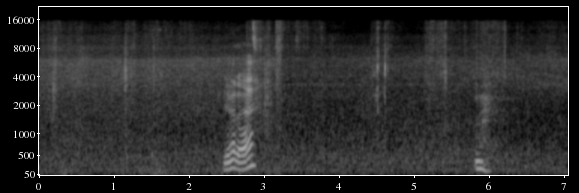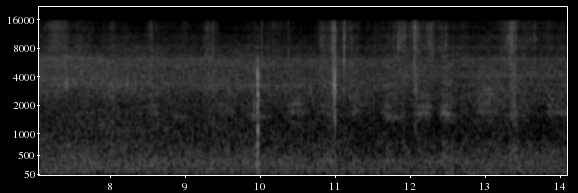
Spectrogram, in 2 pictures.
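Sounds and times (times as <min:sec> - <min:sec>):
faint outdoor hiss: 0:00.0 - 0:14.0.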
